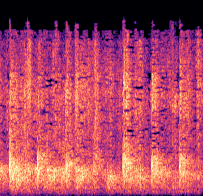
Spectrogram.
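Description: A church congregation claps during a sermon, dense steady applause with a loose rhythmic pulse, fairly loud and close.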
